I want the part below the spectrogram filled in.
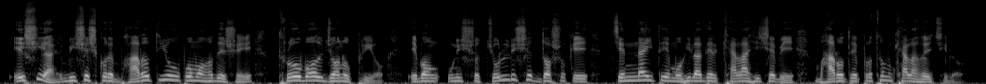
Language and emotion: Bengali, neutral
